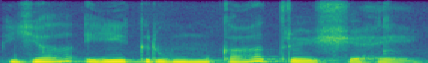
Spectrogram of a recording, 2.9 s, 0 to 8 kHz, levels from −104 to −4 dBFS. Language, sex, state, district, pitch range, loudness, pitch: Hindi, female, Jharkhand, Deoghar, 195-225 Hz, -14 LUFS, 205 Hz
